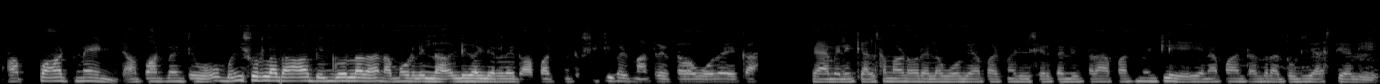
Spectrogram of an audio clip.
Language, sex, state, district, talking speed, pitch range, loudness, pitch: Kannada, male, Karnataka, Chamarajanagar, 160 wpm, 130-145 Hz, -29 LUFS, 135 Hz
